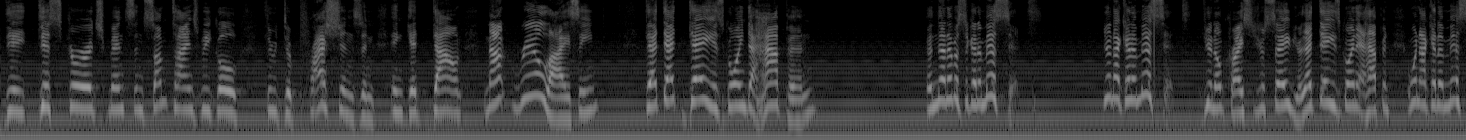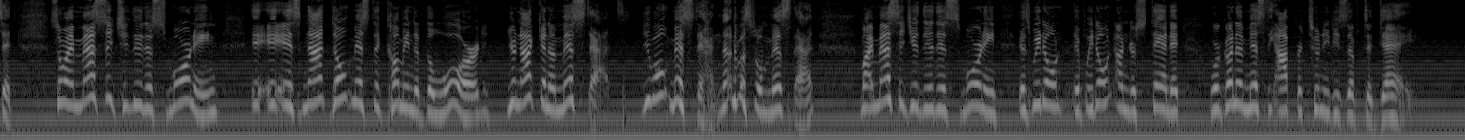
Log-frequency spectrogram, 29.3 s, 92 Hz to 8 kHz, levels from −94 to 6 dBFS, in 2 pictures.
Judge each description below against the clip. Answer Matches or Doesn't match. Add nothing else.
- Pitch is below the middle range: Doesn't match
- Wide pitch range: Matches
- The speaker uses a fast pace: Matches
